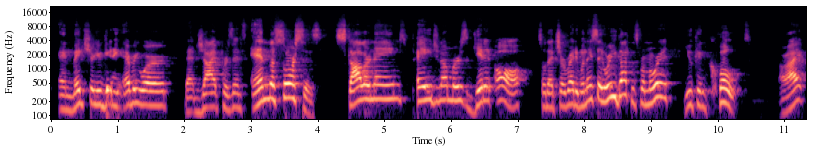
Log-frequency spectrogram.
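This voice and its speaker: A man's voice: on the high side, darkish tone. A man co-hosting a casual religious debate chat, emphatic and urging viewers on, often ending phrases with "man". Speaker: co-host.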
